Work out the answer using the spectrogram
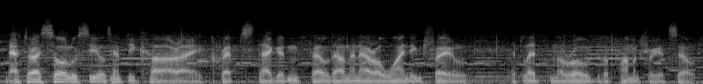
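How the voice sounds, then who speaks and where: An actor playing a tough, wry private eye in a 1940s radio crime drama, speaking in clipped slang on an old recording. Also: male voice, low voice, a little fast, highs cut off, over music, close to an everyday voice. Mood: grim narration. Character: hard-boiled male private eye, wry, tough and insistent. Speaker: detective and first-person narrator.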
